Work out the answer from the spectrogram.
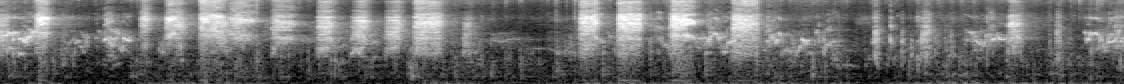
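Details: Pet budgerigar chattering busily, with rapid, scratchy, high squawks and chirps in quick bursts and a brief lull in the middle.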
